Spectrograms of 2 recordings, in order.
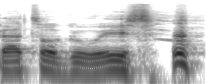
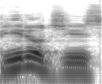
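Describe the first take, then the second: First: The name does not sound like 'Beetlejuice'. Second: The name sounds like 'Beetlejuice'. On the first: The speaker calls it wrong. "I was calling it Betelgeuse" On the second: The speaker calls it right. "apparently that's how you pronounce the star"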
